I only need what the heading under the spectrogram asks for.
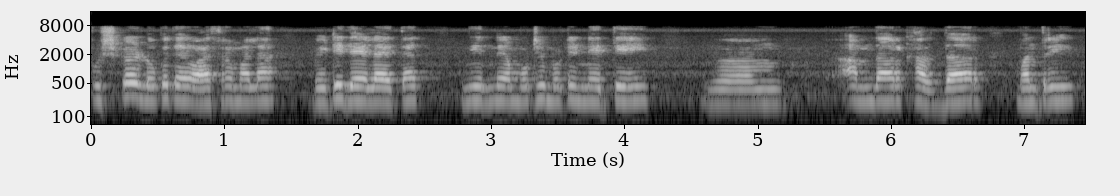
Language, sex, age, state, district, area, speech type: Marathi, female, 60+, Maharashtra, Wardha, urban, spontaneous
